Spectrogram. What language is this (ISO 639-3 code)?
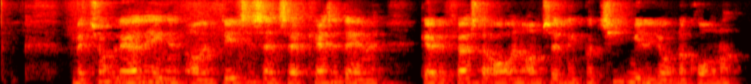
dan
